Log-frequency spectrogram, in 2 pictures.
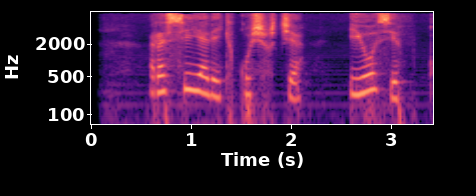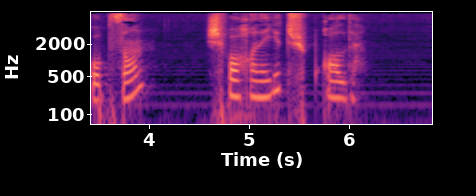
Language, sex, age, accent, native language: Uzbek, female, 18-24, Buxoro, Uzbek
